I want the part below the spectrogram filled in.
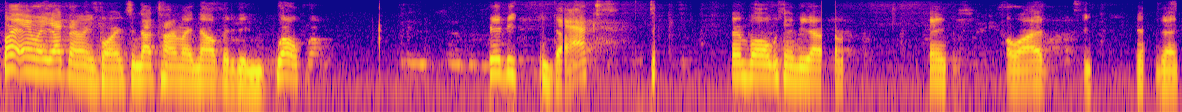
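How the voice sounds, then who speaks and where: A man's voice: fairly high pitch, expressive, measured pace, long pauses, low-quality recording. A man in a casual chat over a remote call, rambling and restarting as he thinks aloud about game lore. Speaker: podcast co-host.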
